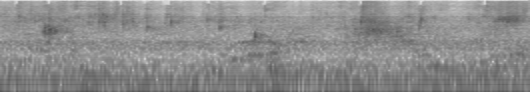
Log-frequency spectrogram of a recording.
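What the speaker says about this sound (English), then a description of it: "I'm letting excess water drip off of my elbow." Water running and dripping at a sink after hands are rinsed under a tap, a soft, continuous watery wash at low level with faint drips, no voices.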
